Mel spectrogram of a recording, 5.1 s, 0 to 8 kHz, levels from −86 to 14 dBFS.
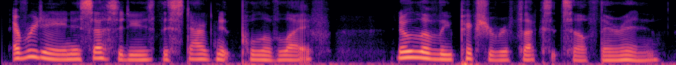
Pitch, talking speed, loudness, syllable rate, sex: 185 Hz, 155 wpm, -18 LUFS, 6.4 syllables/s, female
